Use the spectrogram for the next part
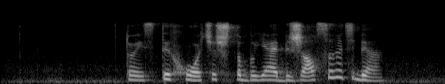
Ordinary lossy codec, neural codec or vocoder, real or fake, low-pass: Opus, 16 kbps; codec, 16 kHz, 0.8 kbps, ZipCodec; fake; 7.2 kHz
